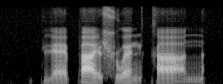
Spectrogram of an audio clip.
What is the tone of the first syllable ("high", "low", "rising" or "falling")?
rising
